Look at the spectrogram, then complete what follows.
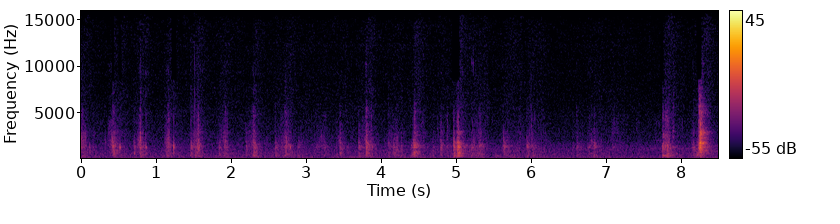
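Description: Ratchet spanner clicking while undoing the fuel tank's rear mounting bolt: a run of light, evenly spaced ticks, about two to three a second, with one louder click near the end.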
